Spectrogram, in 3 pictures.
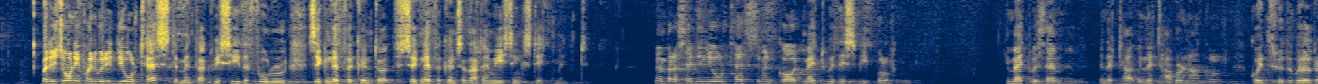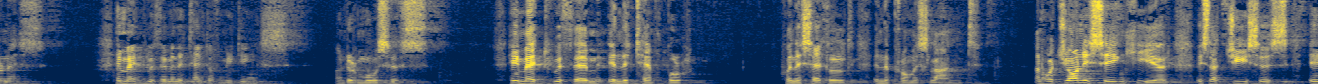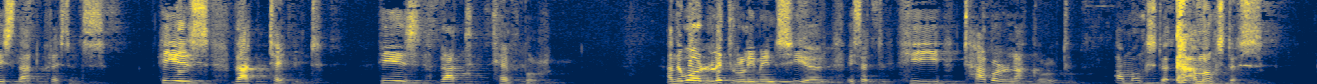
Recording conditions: large echoing room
